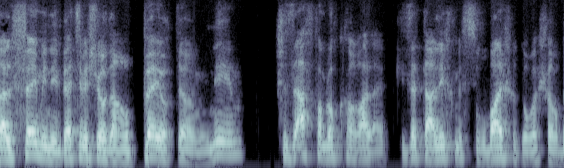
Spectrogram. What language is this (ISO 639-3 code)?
heb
